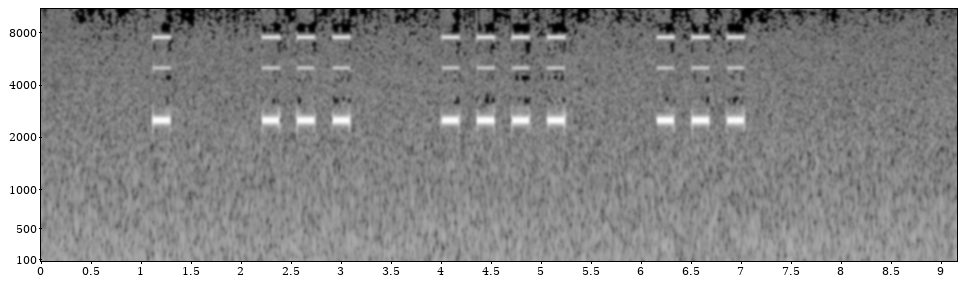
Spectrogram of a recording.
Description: Beep code, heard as a piezo beeper, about 2500 Hz. 1-3-4-3. In Phoenix BIOS tables: memory failure on data bits.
